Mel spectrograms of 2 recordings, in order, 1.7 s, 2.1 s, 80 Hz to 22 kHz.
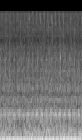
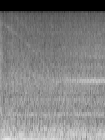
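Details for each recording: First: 1977 Camaro Z28 first start, near 200 degrees with thermostat not opening: steady idle with coarse low droning groan; power steering pump pumped out its fluid and ran dry, refilled but noisy, possibly ruined. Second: 1977 Camaro Z28 first-ever start, 45 psi, about 130 degrees: steady even idle with faint constant high note; earlier high-pitched whine went away, owner hopes it wasn't top end lacking oil.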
